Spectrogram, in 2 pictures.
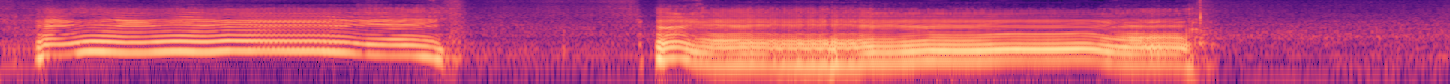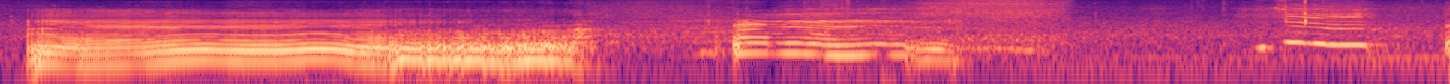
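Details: Harley the dog vocalizing at Puddles, a cat that dislikes dogs, hoping to start play indoors: a run of long, warbling howl-like whines, each sustained one to two seconds, with small growly edges and a woman speaking.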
